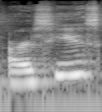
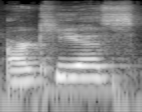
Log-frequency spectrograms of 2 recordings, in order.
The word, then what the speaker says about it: Arceus: And then last month, Legends Arceus came out. I know it's technically pronounced Arceus, but I refuse to say Arceus because it sounds way stupid, so I say Arceus.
